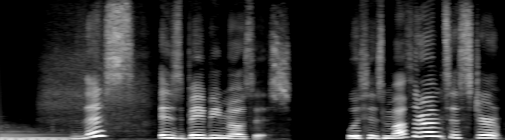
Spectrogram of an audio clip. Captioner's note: harp music; voiceover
